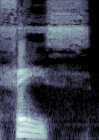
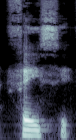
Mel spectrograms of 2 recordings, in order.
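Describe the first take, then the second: First: It ends with an 's' sound, no vowel. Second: It ends with an added vowel sound. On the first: The speaker calls it right. "esse E no final, ele é mudo" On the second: The speaker calls it wrong. "O pessoal fala face"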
